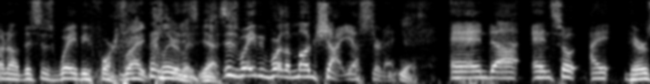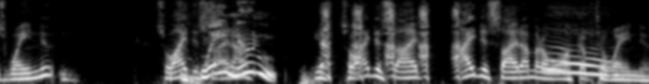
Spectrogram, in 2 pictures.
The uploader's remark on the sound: Called.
